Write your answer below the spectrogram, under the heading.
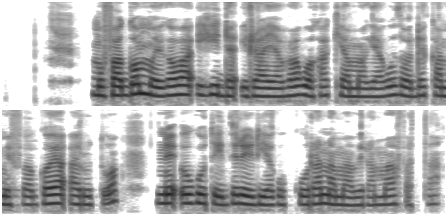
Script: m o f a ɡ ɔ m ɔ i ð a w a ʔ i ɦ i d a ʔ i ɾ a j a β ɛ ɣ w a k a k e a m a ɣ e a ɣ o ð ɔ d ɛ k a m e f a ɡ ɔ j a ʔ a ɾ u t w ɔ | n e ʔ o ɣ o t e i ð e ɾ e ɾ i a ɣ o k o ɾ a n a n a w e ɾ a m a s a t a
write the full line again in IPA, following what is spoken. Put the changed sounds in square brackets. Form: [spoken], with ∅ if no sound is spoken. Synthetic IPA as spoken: m o f a ɡ ɔ m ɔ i [ɣ] a w a ʔ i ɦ i d a ʔ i ɾ a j a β [a] ɣ w a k a k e a m a ɣ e a ɣ o ð ɔ d ɛ k a m e f a ɡ ɔ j a ʔ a ɾ u t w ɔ | n e ʔ o ɣ o t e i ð e ɾ e ɾ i a ɣ o k o ɾ a n a [m] a w e ɾ a m a [f] a t a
